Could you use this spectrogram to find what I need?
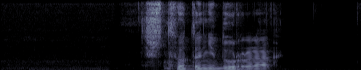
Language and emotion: Russian, angry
